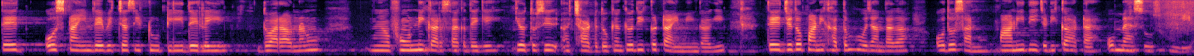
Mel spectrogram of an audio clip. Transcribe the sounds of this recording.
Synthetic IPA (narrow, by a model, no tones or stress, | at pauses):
t̪eːʊsʈaːiːmd̪eːʋɪt͡ʃəsĩːʈuːʈiːd̪eːləiːd̪ʊaːɾaːʊnãːnũː | pʰoːnːĩːkəɾsəkd̪eːɡeːkɪoːt̪ʊsĩːt͡ʃʰəɖd̪oːkjõːkeoːd̪iːɪkʈaːɪmɪŋɡaːɡiːt̪eːd͡ʒəd̪õːpaːɽ̃iːkʰət̪əmɦoːd͡ʒãːnd̪aːɡaː | oːd̪õːsaːnũːpaːɽ̃iːd̪iːd͡ʒeːɽiːkaːʈɛɛːoːmɛɦsuːsɦʊnd̪iːɛː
